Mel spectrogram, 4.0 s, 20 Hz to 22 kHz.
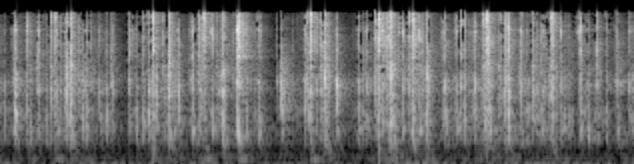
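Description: Long pink nails and fingertips type fast, at about 98 words per minute, on a full-size mechanical keyboard with white plastic keycaps on a black frame. A rapid, dense stream of bright, crisp plastic key clacks runs throughout, with short dry decays and little low end.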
